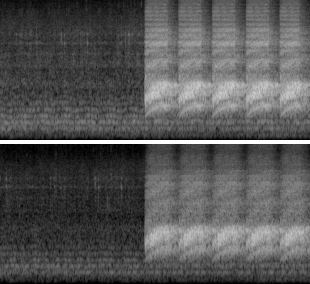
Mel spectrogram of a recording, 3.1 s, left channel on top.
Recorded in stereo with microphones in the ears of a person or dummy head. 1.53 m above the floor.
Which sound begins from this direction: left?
An alarm, at 1.4 s.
